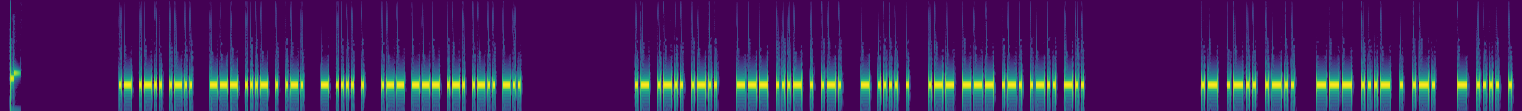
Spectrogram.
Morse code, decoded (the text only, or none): ALL OVER THE WORLD ALL OVER THE WORLD ALL OVER THE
